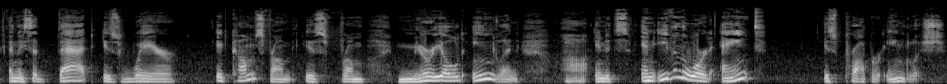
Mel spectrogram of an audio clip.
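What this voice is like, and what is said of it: Southern American accent. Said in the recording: “I obviously have a very Southern accent”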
